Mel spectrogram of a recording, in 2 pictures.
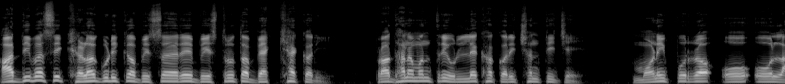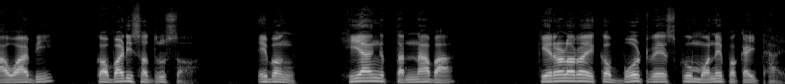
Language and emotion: Odia, neutral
